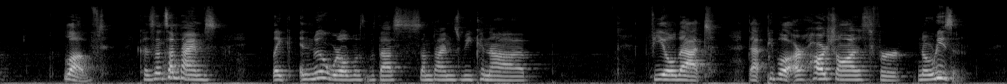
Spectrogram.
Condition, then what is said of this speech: Stuttering. Because I've been mocked for my stutter, which don't think it's been showing much here.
